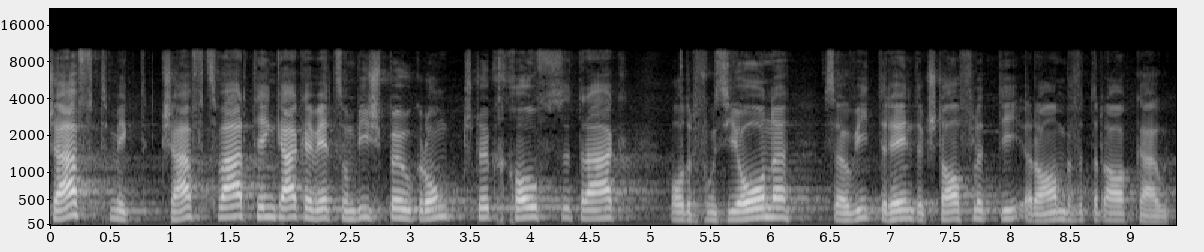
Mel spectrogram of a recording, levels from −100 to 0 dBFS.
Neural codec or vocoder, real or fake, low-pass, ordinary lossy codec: none; real; 9.9 kHz; none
